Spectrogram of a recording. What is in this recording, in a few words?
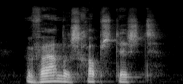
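"vaderschapstest", Dutch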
